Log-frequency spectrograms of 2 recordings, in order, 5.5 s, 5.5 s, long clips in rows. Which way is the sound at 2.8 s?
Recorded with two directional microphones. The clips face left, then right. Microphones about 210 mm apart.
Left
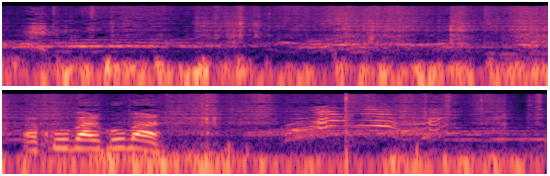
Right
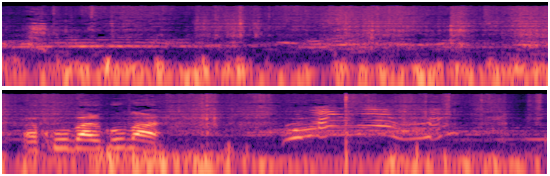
5° left (ahead or behind).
